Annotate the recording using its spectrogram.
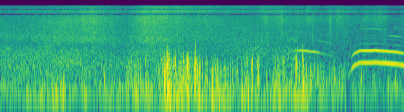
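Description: Ocean surf with wind buffeting the microphone, swelling louder about three seconds in. Near the end a person's voice gives two high calls: a short one, then a long, loud one that falls in pitch as it ends.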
